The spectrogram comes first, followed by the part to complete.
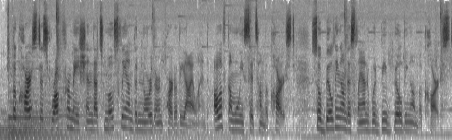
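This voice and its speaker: Music plays in the background as the speech moves at a moderate pace with hardly any pauses. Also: woman, medium pitch for a woman, ordinary pitch variation. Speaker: reporter. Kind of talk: scripted narration.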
